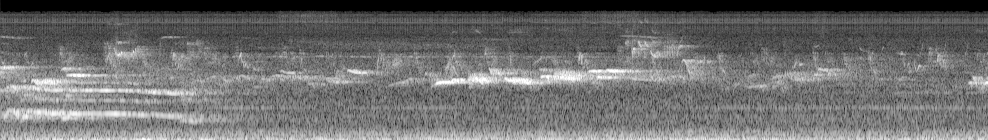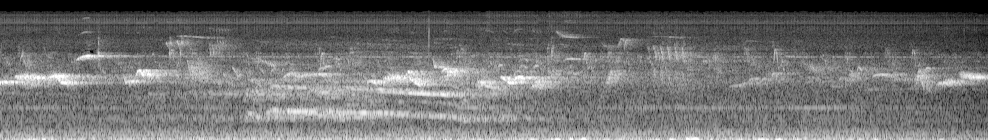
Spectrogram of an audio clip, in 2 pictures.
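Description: Birds chirping and singing, with several calls overlapping in spells and some short falling whistled phrases, over a faint steady hiss.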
